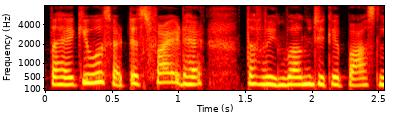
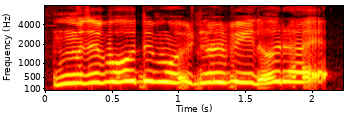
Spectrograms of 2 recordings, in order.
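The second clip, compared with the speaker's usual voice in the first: higher, slow, tearful voice; on the verge of tears; 4 semitones higher, slower than usual. Acted. Wing tells Wangji he feels emotional, high and tearful. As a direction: let the voice crack as tears come. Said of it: "मैं रोने लगूंगा".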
